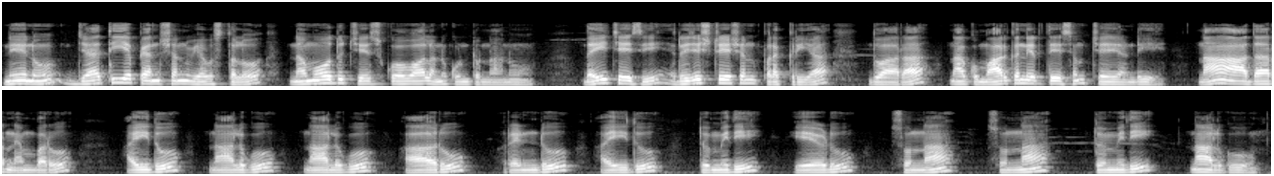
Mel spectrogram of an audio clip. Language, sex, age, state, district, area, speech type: Telugu, male, 30-45, Andhra Pradesh, Nellore, rural, read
